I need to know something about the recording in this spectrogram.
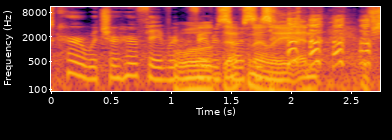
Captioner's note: laughs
